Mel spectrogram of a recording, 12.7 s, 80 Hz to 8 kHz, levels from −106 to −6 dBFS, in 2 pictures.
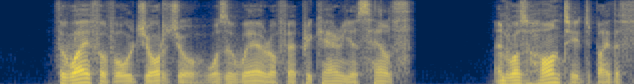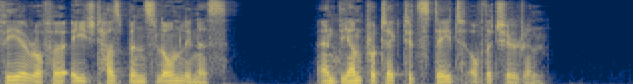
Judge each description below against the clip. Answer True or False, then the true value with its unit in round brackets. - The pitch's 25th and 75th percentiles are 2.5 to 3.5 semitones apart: True (2.9 semitones)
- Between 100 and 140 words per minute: True (135 wpm)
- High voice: False (95 Hz)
